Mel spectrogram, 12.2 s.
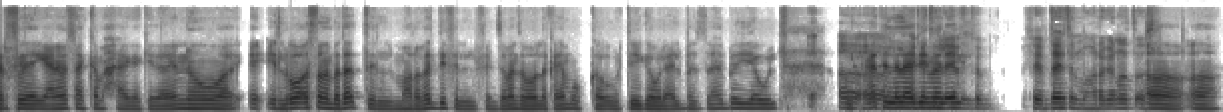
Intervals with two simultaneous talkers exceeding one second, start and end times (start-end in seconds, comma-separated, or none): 8.4-9.8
